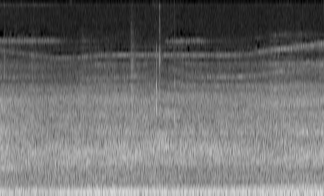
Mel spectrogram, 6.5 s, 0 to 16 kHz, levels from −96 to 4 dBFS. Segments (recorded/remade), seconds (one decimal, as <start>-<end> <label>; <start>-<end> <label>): 0.0-0.4 remade; 0.4-1.7 recorded; 1.7-4.3 remade; 4.3-5.1 recorded; 5.1-6.5 remade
